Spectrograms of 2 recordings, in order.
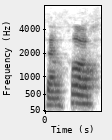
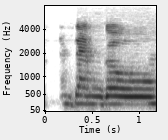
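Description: First: The name is said the Dutch way. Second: The name is said the usual English way.

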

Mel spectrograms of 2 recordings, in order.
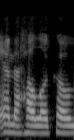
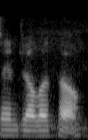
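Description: First: The name is pronounced the Spanish way. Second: The name is pronounced the English way. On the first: "that's just the Spanish pronunciation" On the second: "he's Caucasian, so it's probably just Angelico"

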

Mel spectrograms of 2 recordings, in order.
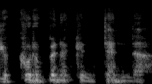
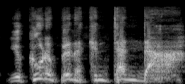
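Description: First: It is delivered in a subdued, mellow way. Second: It is delivered with exaggerated, overdramatic emphasis.

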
